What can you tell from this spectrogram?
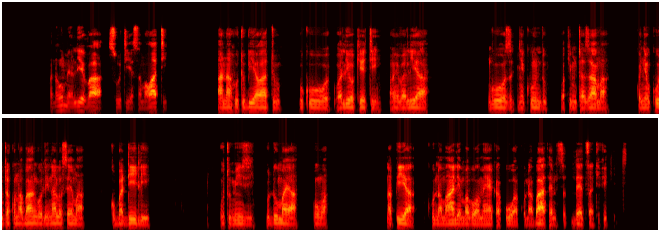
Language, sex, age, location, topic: Swahili, male, 25-35, Kisii, government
